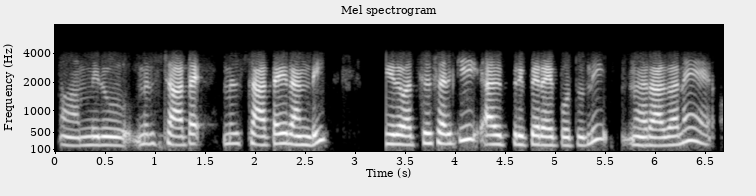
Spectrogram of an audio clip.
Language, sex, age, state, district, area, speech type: Telugu, female, 18-30, Andhra Pradesh, Srikakulam, urban, conversation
